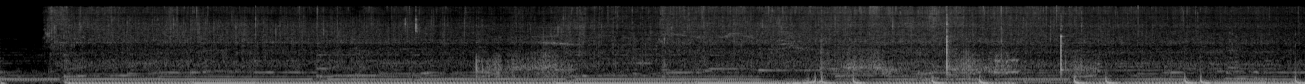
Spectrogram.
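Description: Food frying in hot oil in a pan, a steady sizzle. A few sharp clicks of a utensil against the pan come between about eight and eleven seconds in.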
